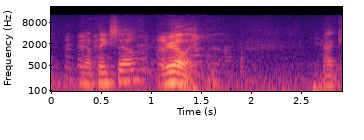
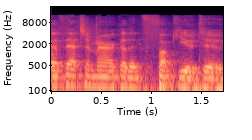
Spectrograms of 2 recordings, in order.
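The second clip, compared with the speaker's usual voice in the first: ordinary talk, nothing marked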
